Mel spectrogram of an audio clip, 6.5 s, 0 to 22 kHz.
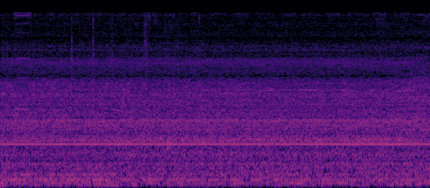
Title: ender 3 partscoolingfan buzzing noise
